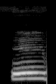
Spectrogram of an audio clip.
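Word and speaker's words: へ: Place हे particle यसमा हे युज भएको छ, तर यसलाई चाहिँ प्रोनाउन्सिएसन गर्दा चाहिँ ए प्रोनाउन्सिएसन गर्नुपर्ने हुन्छ।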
